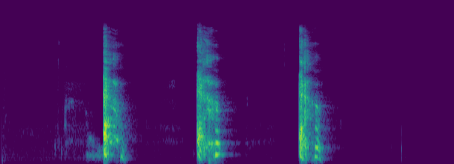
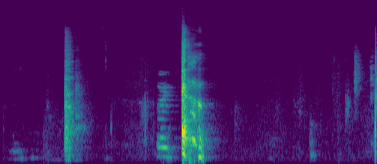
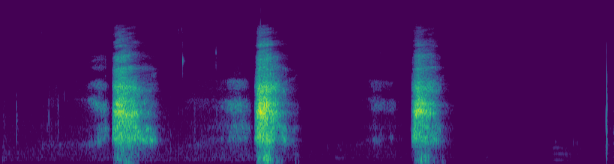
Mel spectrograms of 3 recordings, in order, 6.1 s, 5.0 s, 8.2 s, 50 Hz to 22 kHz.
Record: three_cough_length: 6.1 s
three_cough_amplitude: 31763
three_cough_signal_mean_std_ratio: 0.22
cough_length: 5.0 s
cough_amplitude: 32767
cough_signal_mean_std_ratio: 0.18
exhalation_length: 8.2 s
exhalation_amplitude: 31853
exhalation_signal_mean_std_ratio: 0.26
survey_phase: beta (2021-08-13 to 2022-03-07)
age: 65+
gender: Female
wearing_mask: 'No'
symptom_none: true
smoker_status: Ex-smoker
respiratory_condition_asthma: false
respiratory_condition_other: false
recruitment_source: REACT
submission_delay: 1 day
covid_test_result: Negative
covid_test_method: RT-qPCR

